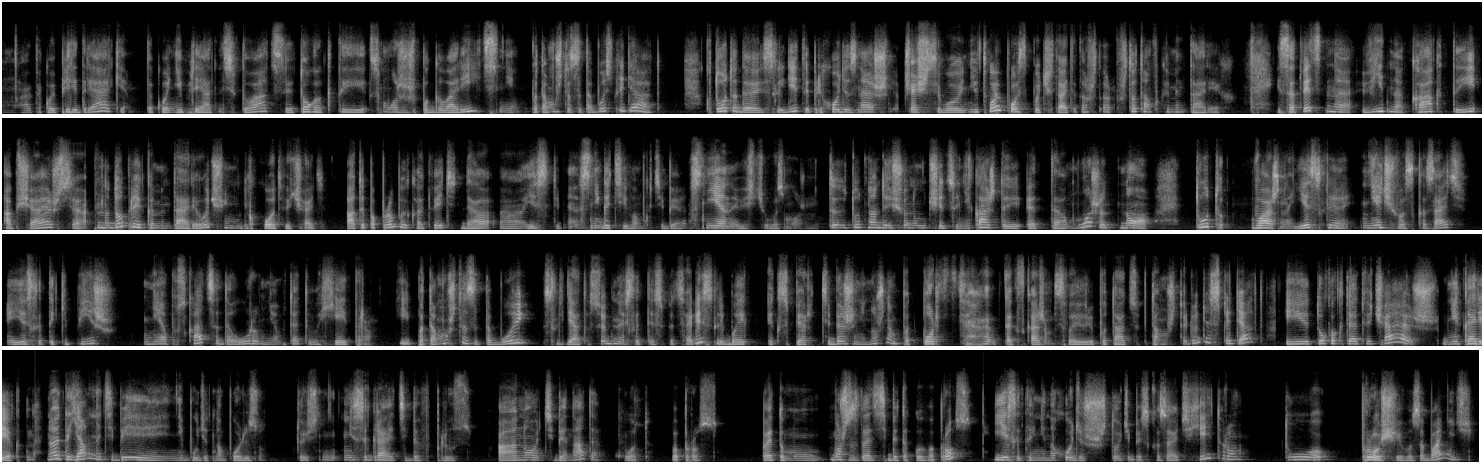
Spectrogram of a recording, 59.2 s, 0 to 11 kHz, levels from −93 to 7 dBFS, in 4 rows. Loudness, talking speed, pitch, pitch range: -27 LUFS, 155 wpm, 225 Hz, 200-255 Hz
